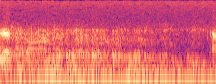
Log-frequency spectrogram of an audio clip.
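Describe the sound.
A motor runs with a steady low rumble throughout, and a voice talks over the drone.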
